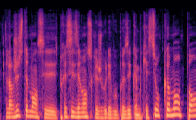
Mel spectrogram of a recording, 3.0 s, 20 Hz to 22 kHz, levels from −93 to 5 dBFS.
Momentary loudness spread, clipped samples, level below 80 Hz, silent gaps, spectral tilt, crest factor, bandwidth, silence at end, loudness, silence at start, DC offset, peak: 3 LU; under 0.1%; -40 dBFS; none; -6 dB/octave; 16 dB; 15.5 kHz; 0 s; -16 LUFS; 0.1 s; under 0.1%; 0 dBFS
